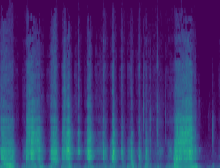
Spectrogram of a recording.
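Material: Cardboard.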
